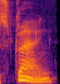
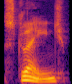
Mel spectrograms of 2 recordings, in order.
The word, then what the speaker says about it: Strange: ferdinando's title was Lord Strang spelled strange but pronounced Strang so the troop was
